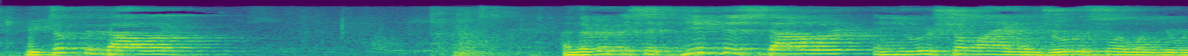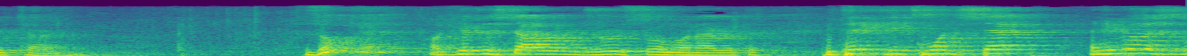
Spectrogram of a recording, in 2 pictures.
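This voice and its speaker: A man, a rabbi, telling stories to a congregation, acting out the dialogue with big swings in his voice. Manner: animated storyteller, acts out dialogue with shifting pitch. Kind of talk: storytelling talk to a congregation. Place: synagogue hall. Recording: very echoey hall, dull lo-fi sound.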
